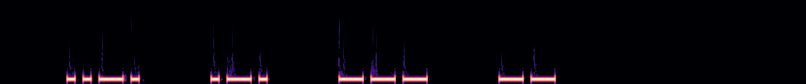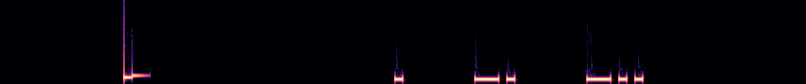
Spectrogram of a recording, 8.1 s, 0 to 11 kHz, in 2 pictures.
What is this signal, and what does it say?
Morse code, heard as a keyed tone, about 30 wpm, spaced as for 17 wpm, 690 Hz. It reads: FROM END
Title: 3x Character Spacing - Top 200 Words - 30wpm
